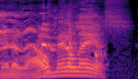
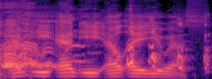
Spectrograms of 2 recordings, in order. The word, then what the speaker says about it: Menelaus: Menelaus. Malawis. It's M-E. I even went online and looked at it. Malawis. It's M-E-N-E-L-A-U-S.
